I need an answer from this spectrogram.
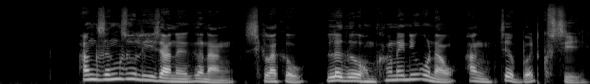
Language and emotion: Bodo, happy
